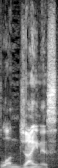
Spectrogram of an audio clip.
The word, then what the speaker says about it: Longinus: into play is with the item spear of Longinus and yes that's how it's pronounced so what happens is with Max's ultimate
